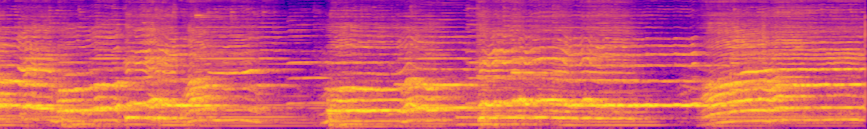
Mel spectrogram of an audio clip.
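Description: A man and a woman singing a Cantonese opera duet with sustained, gliding vocal lines over instrumental accompaniment. The singing eases briefly a little past three seconds in and picks up again at about four seconds.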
